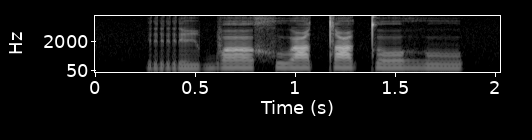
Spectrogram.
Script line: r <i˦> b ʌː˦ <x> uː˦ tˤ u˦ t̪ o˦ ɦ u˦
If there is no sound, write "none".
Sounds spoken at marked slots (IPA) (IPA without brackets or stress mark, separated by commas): i˨, x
